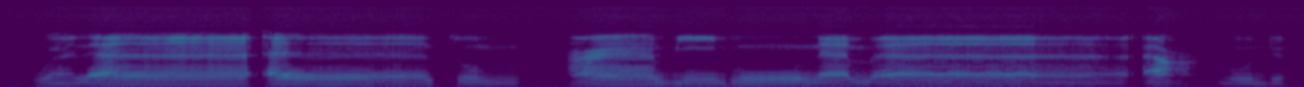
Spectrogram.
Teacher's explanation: Jadi pembacaannya adalah antara huruf N dengan huruf eng. Jadi di antaranya samar-samar. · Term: ikhfa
